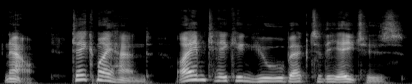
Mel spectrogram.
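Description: A man voicing a stern, haughty middle-aged female ghost who talks slowly and imperiously. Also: medium pitch, huge pitch swings, bright, forceful tone, voice pushed up, exaggerated voice.

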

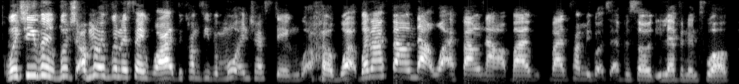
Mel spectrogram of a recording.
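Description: A woman hosting a casual podcast chat about a TV series, expressive and slangy. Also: mid-range voice, fast, few pauses, no echo. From Nigerian background. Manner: expressive, slangy, acts out quoted lines. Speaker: podcast host.

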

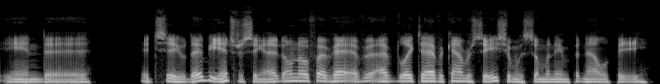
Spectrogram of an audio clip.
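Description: A man with a creaky voice hosting a sleep podcast, rambling in a lulling, silly, meandering way with halting self-corrections. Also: medium pitch, steady tone, no room sound, clean studio sound. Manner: lulling, soothing. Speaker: podcast host.

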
